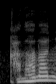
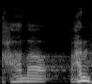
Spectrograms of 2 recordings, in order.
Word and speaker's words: 가나안: 발음을 잘 하셔야 돼요. 가난한 여인이 아니라 가나한 아 가나안 여인.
